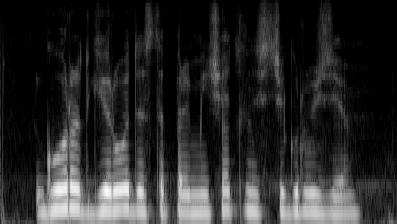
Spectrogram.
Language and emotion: Russian, neutral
